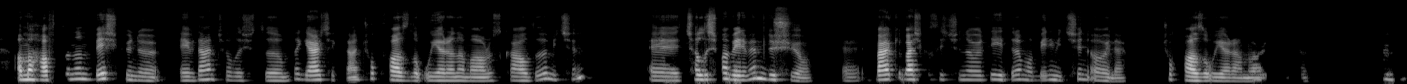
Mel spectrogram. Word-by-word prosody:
ama 220 0 +7
haftanın 240 +4 +2
5 255 +2 +3
günü 190 -7 -7 0.2
evden 215 +6 -1
çalıştığımda 180 -1 -8
gerçekten 210 - +2
çok 260 - -11
fazla 185 -4 +3
uyarana 180 0 -1
maruz 170 0 -3
kaldığım 185 +9 -3
için, 265 +8 -9 0.6
eee, 185 -2 -3
çalışma 225 +3 +1
verimim 235 +5 +3
düşüyor. 185 -9 -3 0.3
Eee, 165 +1 -15 0.2
belki 225 +2 +7
başkası 230 0 +3
için 220 0 -15
öyle 210 -1 -7
değildir 220 -1 -6
ama 205 -4 -8
benim 215 -1 -6
için 205 +5 -11
öyle. 150 -5 -6 0.3
Çok 230 0 -14
fazla 175 -2 +6
uyaran 160 -3 -3
var 155 - -5 0.2
çünkü. 155 - -27 0.7
Hı 235 - -8
hı. - - -6
205 Hz, 145 wpm, -25 LUFS, 180-230 Hz, 0.7 s, ama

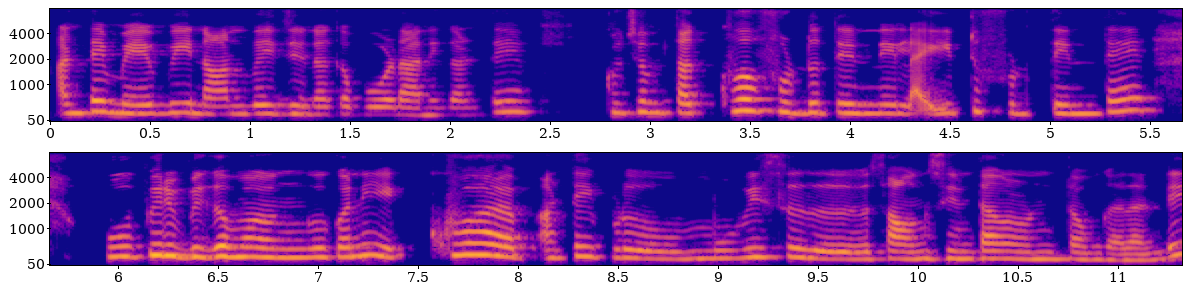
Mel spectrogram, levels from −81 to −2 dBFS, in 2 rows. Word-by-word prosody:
అంటే 245 +4 +2
may 230 - +3 0.2
be 255 - 0
non veg 225 +2 -2
తినకపోవడానికి 205 -2 -5
అంటే, 265 +8 -8 0.5
కొంచెం 255 +2 -2
తక్కువ 245 +5 +1 0.2
ఫుడ్ 255 -2 0
తిండి, 235 -1 0
లైట్ 265 +4 -2
ఫుడ్ 225 -5 -9
తింటే, 230 +6 0 0.6
ఊపిరి 280 +3 +6
బిగమంగుకొని 250 +1 +3
ఎక్కువ 290 +4 -1 0.4
అంటే 220 +4 -4
ఇప్పుడు 225 -2 -3 0.4
మూవీస్, 240 +4 -2 0.5
సాంగ్స్ 195 -1 +1
ఇంటా 200 +1 +1 0.2
ఉంటాం 185 -1 -4
కదండీ. 160 - -3
235 Hz, 120 wpm, -24 LUFS, 205-255 Hz, 0.6 s, ఊపిరి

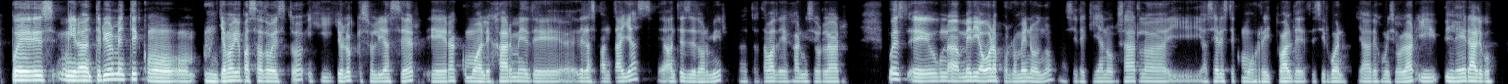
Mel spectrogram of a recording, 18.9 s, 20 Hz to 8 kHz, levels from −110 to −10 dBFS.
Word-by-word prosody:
Pues, 160 0 +8
mira, 155 -4 +7
anteriormente, 185 +5 +5
como 125 -5 +2 0.3
ya 130 - +5
me 140 - +4
había 145 0 +4
pasado 130 -2 +1
esto, 125 +8 -4
y 130 0 -12
yo 130 - 0
lo 150 +1 -2
que 140 - -15
solía 120 0 -3
hacer 125 +4 -3
era 120 +2 -1
como 125 -2 -2
alejarme 130 +3 +1
de 120 -1 -4
de 125 - -3
las 125 -4 -3
pantallas 130 - -4
antes 125 +1 -4
de 120 0 -2
dormir. 115 +7 -4 0.3
Trataba 125 +3 -4
de 120 - -6
dejar 125 +1 -6
mi 120 0 -6
celular, 120 0 -4 0.6
pues, 200 0 -1
eh, 130 -2 +3
una 135 -1 0
media 140 0 +2
hora 140 +1 +2
por 125 -2 -10
lo 115 - -6
menos, 125 -2 -1
¿no? 160 +8 -10
Así 120 -1 -17
de 115 -1 -11
que 120 - -20
ya 120 0 -6
no 120 -1 -6
usarla 125 0 -5
y 70 0 -14
hacer 120 +3 -5
este 130 +1 -8
como 120 -2 -6
ritual 120 0 -1
de 120 -1 -5
decir: 115 +1 -12
"Bueno, 120 -2 -3
ya 120 0 -6
dejo 120 0 -8
mi 115 - -6
celular", 115 +4 -1
y 125 0 -6
y 140 - -3
leer 130 +2 +1
algo. 125 -3 +1
125 Hz, 195 wpm, -20 LUFS, 120-135 Hz, 0.6 s, Pues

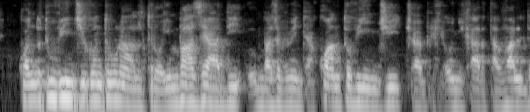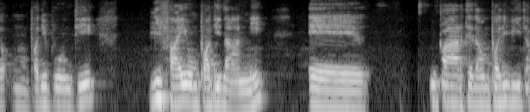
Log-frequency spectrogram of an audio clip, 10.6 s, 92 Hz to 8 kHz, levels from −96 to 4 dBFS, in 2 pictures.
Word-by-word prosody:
quando 145 +1 +1
tu 155 +2 +3
vinci 150 -1 +5
contro 145 0 +1
un 150 - +2
altro, 120 -3 -3
in 120 +2 -2
base 130 0 +1
a 125 - +2
di 130 +1 -5
in - - -10
base 115 0 -2
ovviamente 115 -2 -6
a - - -14
quanto 130 -1 0
vinci, 125 0 -3
cioè 115 - -6
perché - - -19
ogni 115 -1 -7
carta 110 - -6
vale 115 +1 -1
do 125 +2 -9
un 115 -2 -10
po' 120 - -6
di 130 - 0
punti, 125 +4 +1 0.5
gli 155 +3 +5
fai 135 -3 +5
un 140 -1 +6
po' 125 -2 +1
di 125 - +3
danni. 120 +6 0 0.4
Ehm, 110 -3 +2 0.5
s - - -25
s - - +3
parte 135 -1 +2
da 125 - -1
un 125 - 0
po' 130 - +1
di 135 - +2
vita, 135 -1 -2
125 Hz, 230 wpm, -21 LUFS, 115-140 Hz, 0.5 s, un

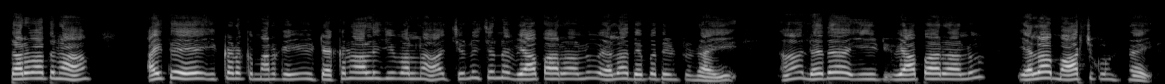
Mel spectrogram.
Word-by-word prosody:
తర్వాతన 275 +2 +3 0.9
అయితే, 275 +3 +2 0.4
ఇక్కడ 265 +3 -2 0.3
మనకి 240 0 -3 0.2
ఈ - - -6
టెక్నాలజీ 275 +4 -1
వలన 260 0 -2 0.3
చిన్న, 260 +3 -6
చిన్న 295 0 -4 0.2
వ్యాపారాలు 255 +2 +1 0.2
ఎలా 260 +4 -1
దెబ్బతింటున్నాయి? 220 -7 -2 0.6
అ! - - -2 0.2
లేదా 250 +4 +2 0.3
ఈ - - -4 0.4
వ్యాపారాలు 245 +2 +2 0.6
ఎలా 280 +5 +5 0.2
మార్చుకుంటున్నాయి? 220 - 0
250 Hz, 95 wpm, -23 LUFS, 235-270 Hz, 0.9 s, ఎలా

